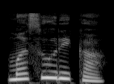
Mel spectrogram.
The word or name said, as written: ಮಿಸಿರಿಕೆ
